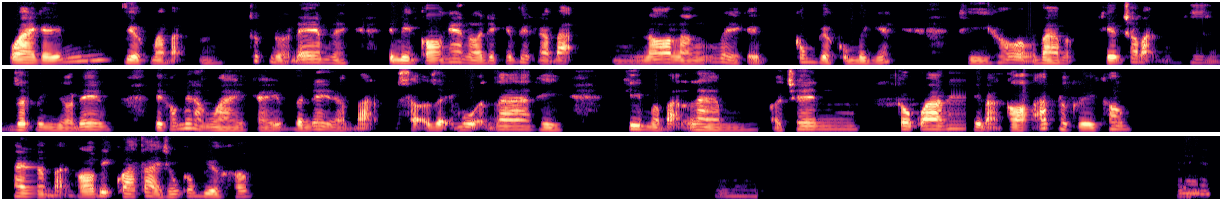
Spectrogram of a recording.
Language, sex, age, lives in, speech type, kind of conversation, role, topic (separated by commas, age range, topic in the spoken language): Vietnamese, male, 20-24, Vietnam, conversation, advice, advisor, Vì sao tôi mệt suốt ngày dù ban đêm ngủ đủ giờ?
